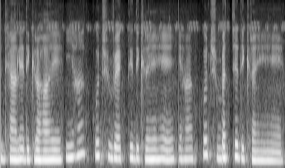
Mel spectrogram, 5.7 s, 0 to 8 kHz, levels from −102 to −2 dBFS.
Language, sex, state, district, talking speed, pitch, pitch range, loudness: Hindi, female, Bihar, Jamui, 170 wpm, 180 Hz, 170-205 Hz, -15 LUFS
